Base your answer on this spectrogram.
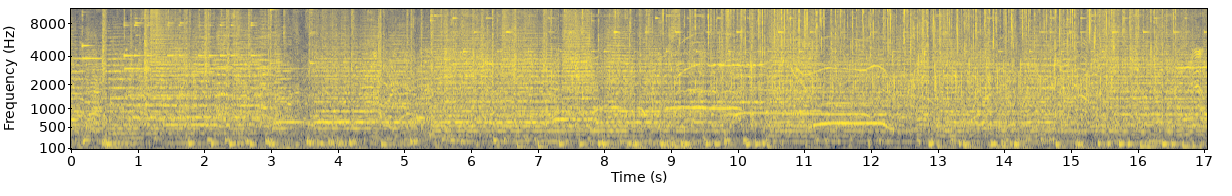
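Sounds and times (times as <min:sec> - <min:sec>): crowd cheering: 0:00.0 - 0:17.0
marching band playing: 0:00.0 - 0:17.0.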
